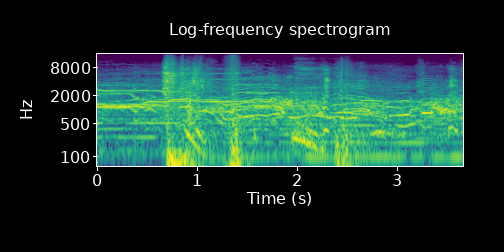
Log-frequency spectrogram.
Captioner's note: man grunts; people groaning and sobbing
